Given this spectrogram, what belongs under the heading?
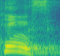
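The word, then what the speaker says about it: things: दोस्तों साइंस यहां जो जैसे हम थिंग्स बोलते हैं उसमें जो एस लगाते हैं अक्सर हम लोग सब पढ़ते हैं उसको उसे सा नहीं सर का साउंड बनेगा इस वर्ड में और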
